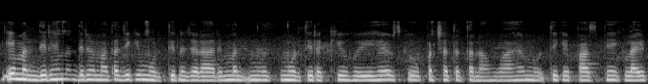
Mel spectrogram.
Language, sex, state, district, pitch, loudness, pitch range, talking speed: Hindi, female, Delhi, New Delhi, 205 Hz, -16 LUFS, 195-210 Hz, 270 wpm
